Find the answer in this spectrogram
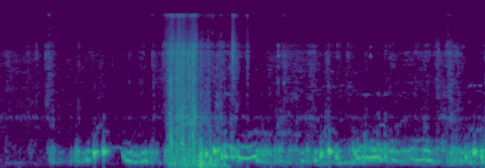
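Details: Low, throaty cooing from a male magpie domestic pigeon, rolling and bubbling in near-continuous phrases, with a brief rustle or flutter partway through, heard indoors.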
